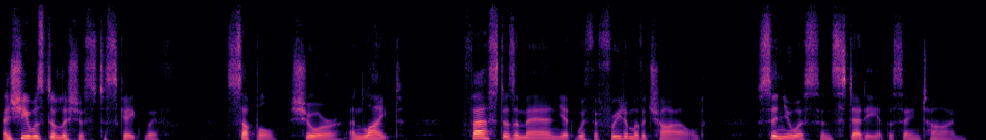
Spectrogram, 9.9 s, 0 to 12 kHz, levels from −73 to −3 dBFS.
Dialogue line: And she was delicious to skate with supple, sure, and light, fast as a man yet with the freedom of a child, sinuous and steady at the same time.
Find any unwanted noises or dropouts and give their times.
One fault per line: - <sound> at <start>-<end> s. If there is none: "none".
none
